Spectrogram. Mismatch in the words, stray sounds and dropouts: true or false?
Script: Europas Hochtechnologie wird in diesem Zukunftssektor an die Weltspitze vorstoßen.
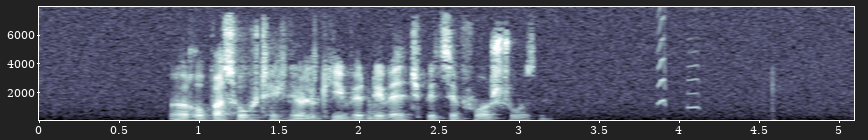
true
